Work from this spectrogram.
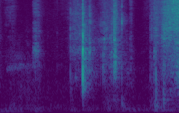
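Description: Cards shuffled from a deck, a few quick riffling and sliding bursts close by, soft scrapes separated by brief pauses and ending in a brisker rush.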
